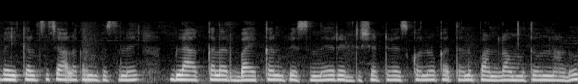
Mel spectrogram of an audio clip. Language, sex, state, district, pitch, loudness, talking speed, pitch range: Telugu, female, Andhra Pradesh, Visakhapatnam, 210 Hz, -16 LUFS, 155 wpm, 200-215 Hz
